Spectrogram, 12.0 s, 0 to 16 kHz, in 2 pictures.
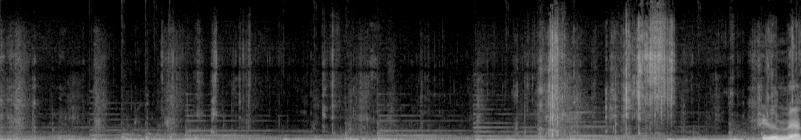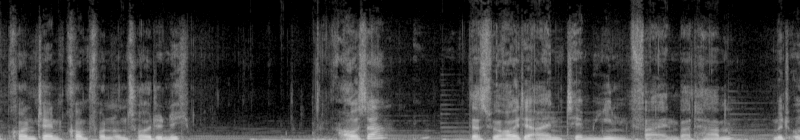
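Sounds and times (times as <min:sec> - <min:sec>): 
people chewing crisp pastry: 0:00.0 - 0:05.8
speech: 0:05.7 - 0:07.5, 0:08.6 - 0:11.9.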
